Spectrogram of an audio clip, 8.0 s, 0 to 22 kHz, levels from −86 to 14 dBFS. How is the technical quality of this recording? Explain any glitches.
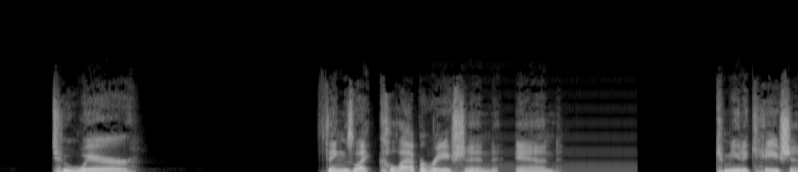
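The recording has one glitch, a GSM phone buzz. From 4.27 to 6.37 s, after "things like", a raspy buzz appears. A nearby phone on a call transmits bursts at 217 Hz. The audio circuit rectifies them into a steady buzz about 31 dB below the speech.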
